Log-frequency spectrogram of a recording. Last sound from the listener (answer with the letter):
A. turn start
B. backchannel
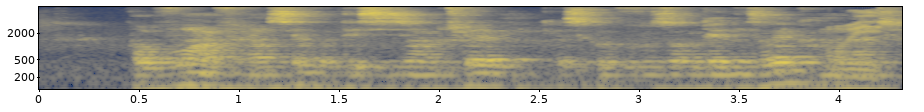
B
